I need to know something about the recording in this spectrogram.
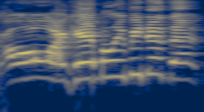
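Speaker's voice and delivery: high, put-on shocked meme voice; mock disbelief in a borrowed voice; meme guy voice.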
